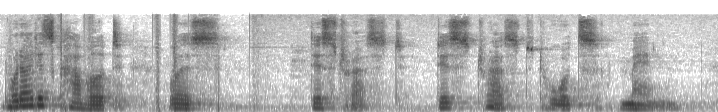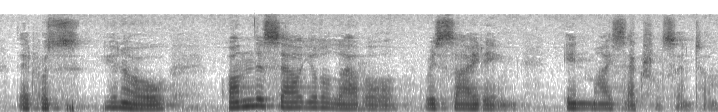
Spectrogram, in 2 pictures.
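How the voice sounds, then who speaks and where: This middle-aged woman, a tantra teacher with a German accent, speaks slowly in a deep, slightly mellow voice. She tells a live audience her personal story with candor and plenty of laughter, and the spiritual center hall adds a long reverb.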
